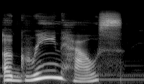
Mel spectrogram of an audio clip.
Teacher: stressed heavily on the first word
